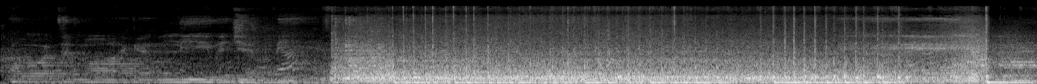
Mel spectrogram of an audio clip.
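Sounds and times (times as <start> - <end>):
djembe playing: 4.0 - 9.9.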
